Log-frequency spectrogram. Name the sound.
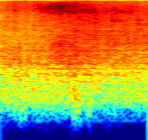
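food sizzling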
